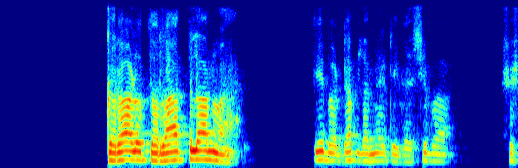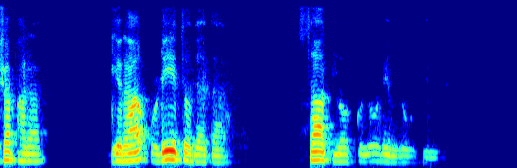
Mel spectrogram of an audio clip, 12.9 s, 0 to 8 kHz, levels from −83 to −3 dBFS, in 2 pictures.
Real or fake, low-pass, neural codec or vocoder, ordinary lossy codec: fake; 7.2 kHz; codec, 16 kHz, 6 kbps, DAC; Opus, 16 kbps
